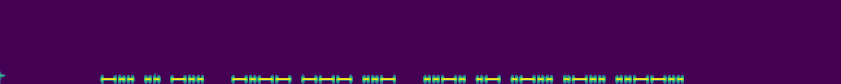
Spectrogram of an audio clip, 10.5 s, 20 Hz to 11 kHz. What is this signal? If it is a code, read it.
Morse code, heard as a keyed tone, about 22 wpm, 700 Hz. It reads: DID YOU FALL?
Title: Sentences from Top 1000 Words - Review Part 2 - 22wpm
